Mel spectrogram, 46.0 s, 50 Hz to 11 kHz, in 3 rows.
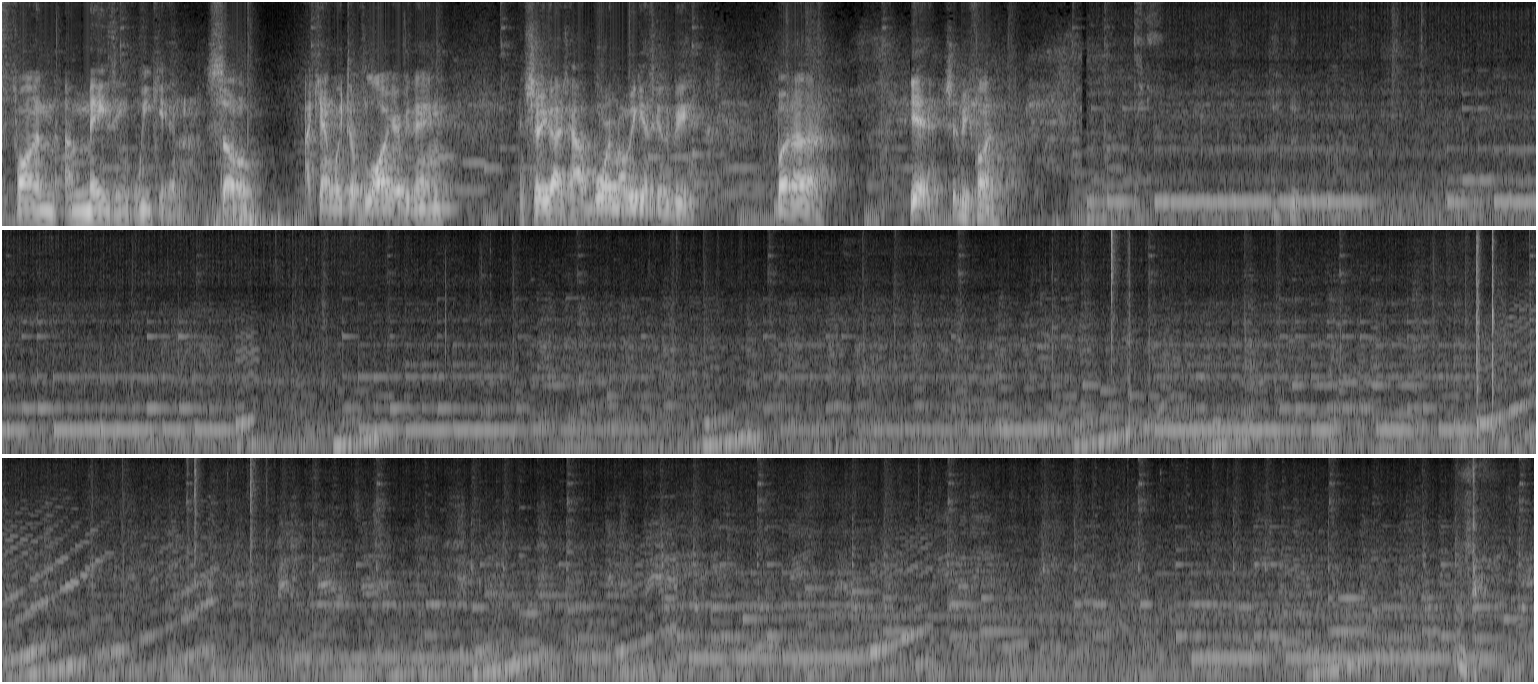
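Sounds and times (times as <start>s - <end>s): electronic slot machine music: 0.0s - 8.3s, 10.6s - 46.0s
people chatting: 5.2s - 7.0s
rising pitch sweeps: 10.8s - 33.2s
sharp clicks: 29.6s - 33.5s.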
